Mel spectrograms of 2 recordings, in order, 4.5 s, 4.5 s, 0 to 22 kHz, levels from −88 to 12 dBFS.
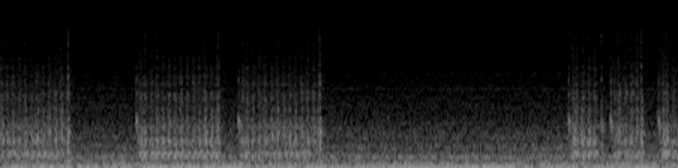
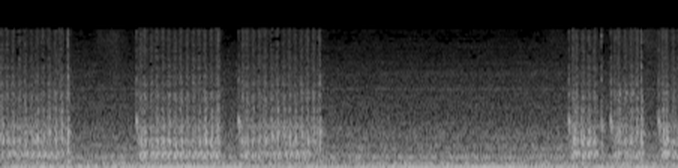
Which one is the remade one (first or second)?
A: first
